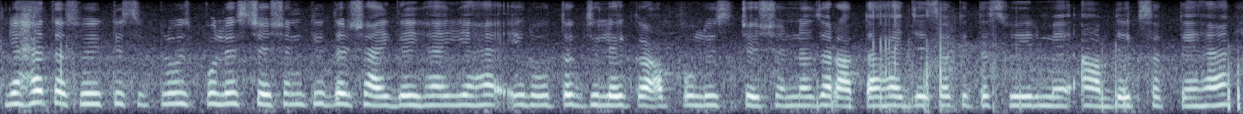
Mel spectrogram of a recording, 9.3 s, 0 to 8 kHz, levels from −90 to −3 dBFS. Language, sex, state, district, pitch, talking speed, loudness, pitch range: Hindi, female, Haryana, Rohtak, 245 Hz, 180 wpm, -15 LUFS, 235-270 Hz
